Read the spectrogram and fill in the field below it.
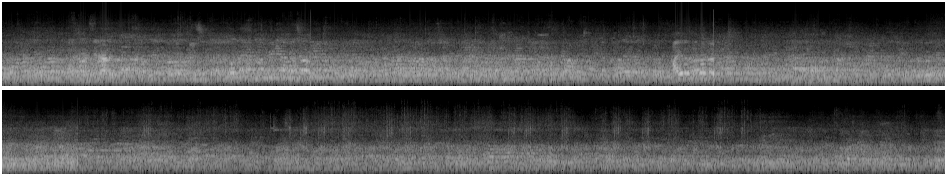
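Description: A crowd of men and women murmurs and talks indoors, with a light echo.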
